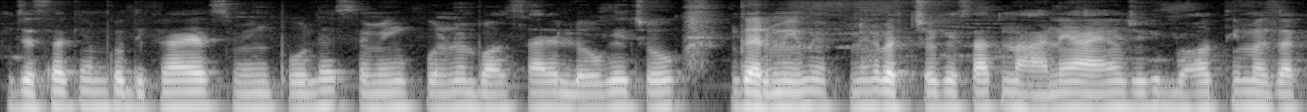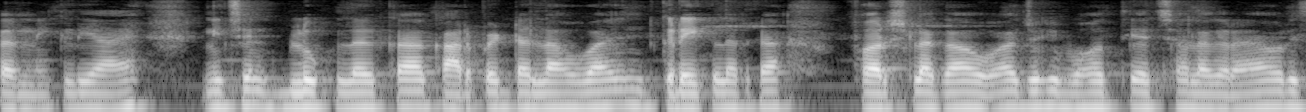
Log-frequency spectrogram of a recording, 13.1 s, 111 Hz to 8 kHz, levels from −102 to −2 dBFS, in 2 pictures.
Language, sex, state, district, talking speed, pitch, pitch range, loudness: Hindi, male, Chhattisgarh, Bilaspur, 280 wpm, 120 Hz, 115-125 Hz, -20 LUFS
